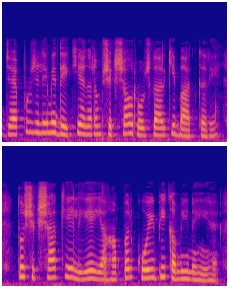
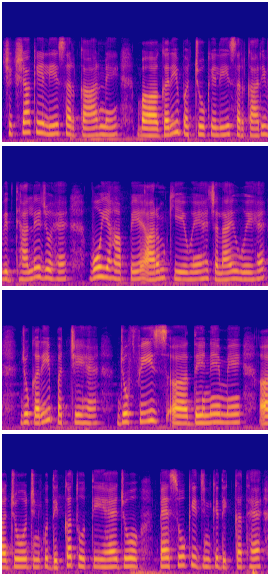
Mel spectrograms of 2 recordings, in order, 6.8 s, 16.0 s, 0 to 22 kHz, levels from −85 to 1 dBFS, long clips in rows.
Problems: constant background noise, echo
